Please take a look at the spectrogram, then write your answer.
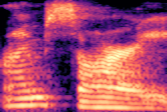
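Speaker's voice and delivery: sincere, heartfelt, genuinely sorry tone. Showing a class how to apologize: sincere, really meaning it. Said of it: "say it like you really mean it".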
